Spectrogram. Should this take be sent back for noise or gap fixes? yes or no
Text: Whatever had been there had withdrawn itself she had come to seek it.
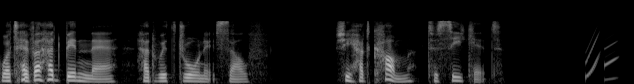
yes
